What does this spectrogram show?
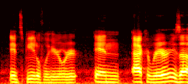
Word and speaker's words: Akureyri: We're in Akureyri, is that how you say it? Akureyri.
